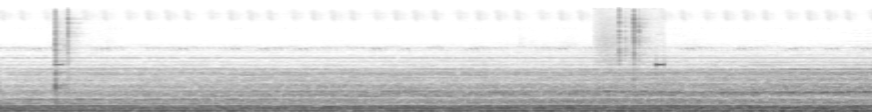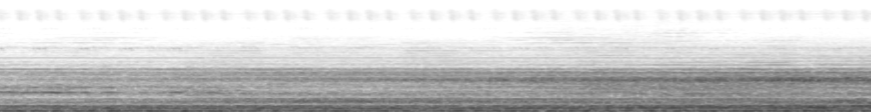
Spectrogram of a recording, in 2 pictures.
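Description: Dark suspense film score: a low, sustained drone that swells steadily louder. Two soft computer-mouse clicks come through, one about half a second in and one around six seconds in.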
